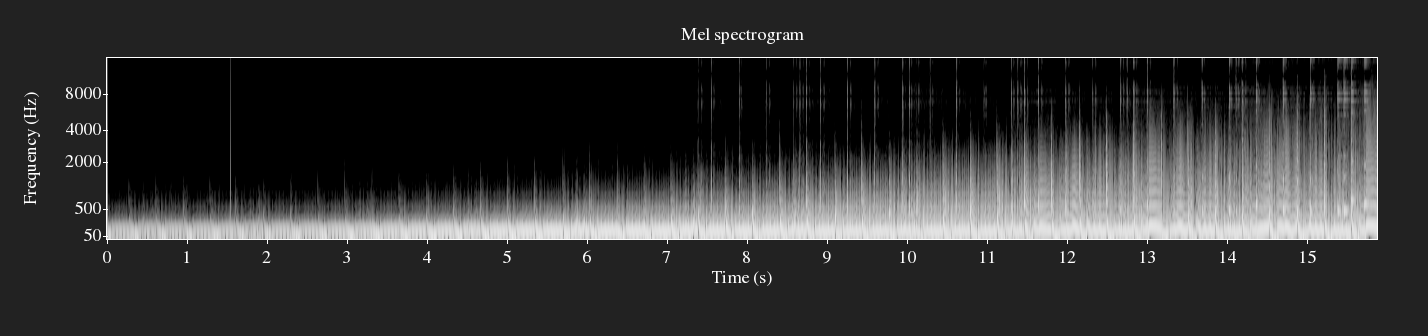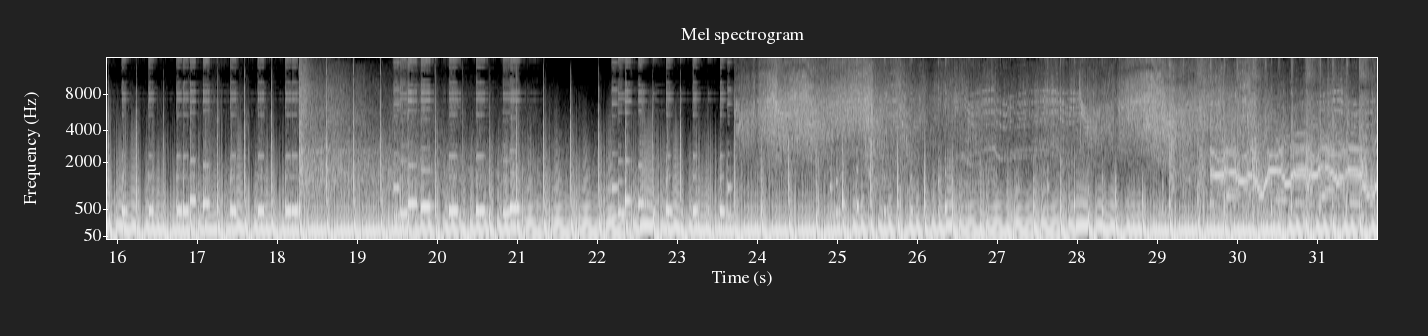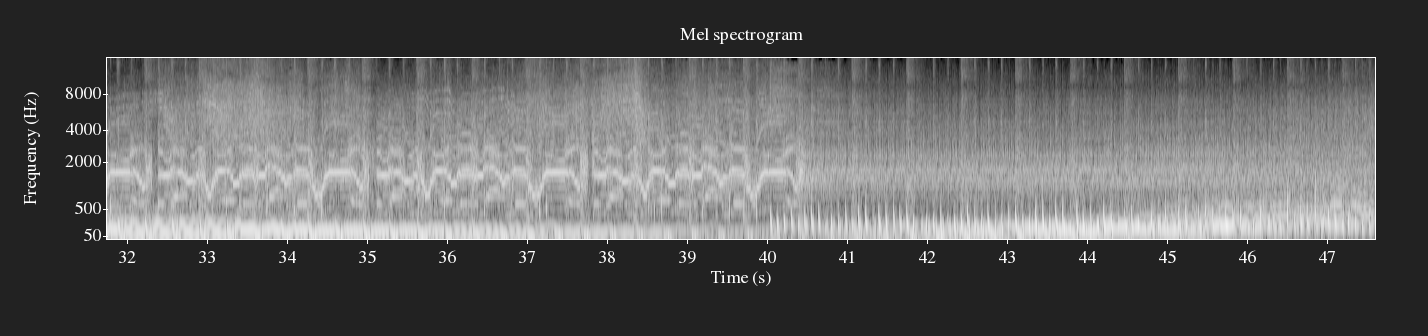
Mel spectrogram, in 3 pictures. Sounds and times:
Techno: 5.6s - 47.6s.

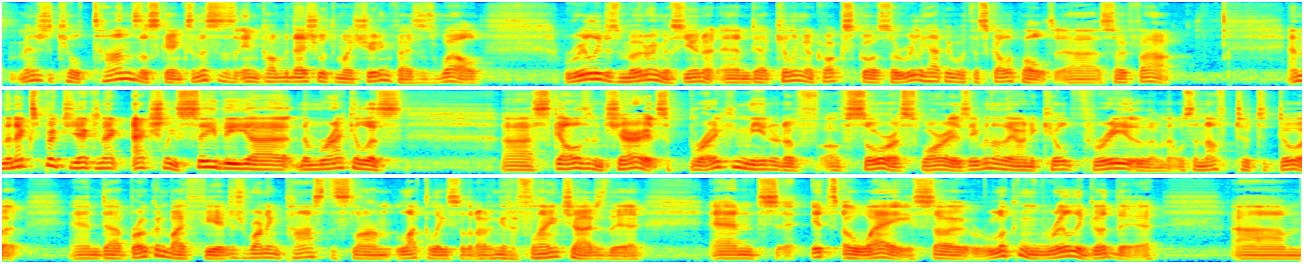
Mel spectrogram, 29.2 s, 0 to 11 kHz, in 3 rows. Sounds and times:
Speech: 0.0s - 3.6s, 4.2s - 8.9s, 9.6s - 12.8s, 13.5s - 29.2s.

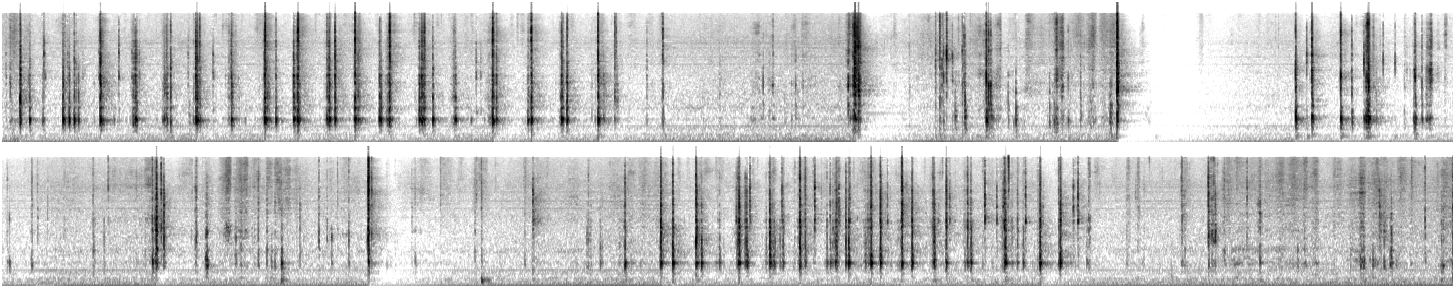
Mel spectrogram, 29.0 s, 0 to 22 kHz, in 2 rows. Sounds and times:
Inside, small room: 0.0s - 29.0s.

